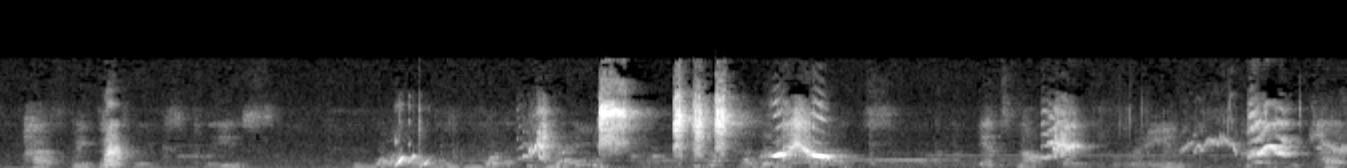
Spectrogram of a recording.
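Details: A female African grey parrot, running through a slew of her favourite sounds, imitates the household cat's meow for the first time: rising and falling nasal cries mixed with squawks.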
